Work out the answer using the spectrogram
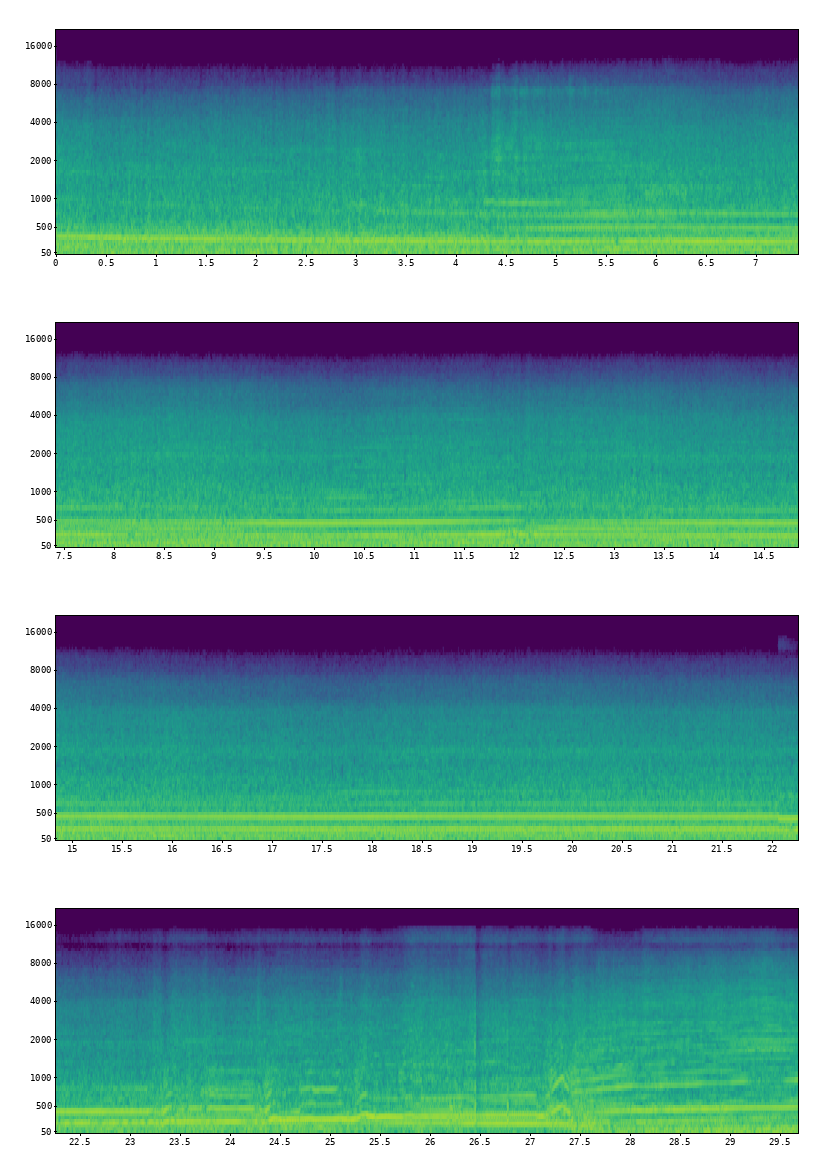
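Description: Car engine running under way with road and wind noise. Its pitch eases down and holds steady while cruising, then shifts a few times, dips, and climbs steadily near the end as the car accelerates hard.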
